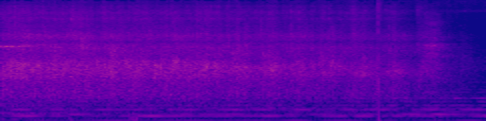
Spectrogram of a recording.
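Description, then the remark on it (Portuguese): An audience claps steadily for about five seconds in praise of the Lord, a dense, even wash of applause with a low electrical hum underneath and no one speaking. “E eu queria que você aplaudisse o Senhor pela vida da Carla e da irmã Ivone.”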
